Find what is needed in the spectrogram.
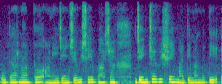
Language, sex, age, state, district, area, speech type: Marathi, female, 18-30, Maharashtra, Ahmednagar, rural, spontaneous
